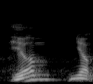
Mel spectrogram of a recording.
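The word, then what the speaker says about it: 협력: dengan ni kan menjadi aslinya kan hop riok tapi apa menjadi hop nyok nah endingnya Bacanya apa Hom nyok karena bep ketemu dengan n udah jelas bep menjadi m kayak IP Nida kan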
